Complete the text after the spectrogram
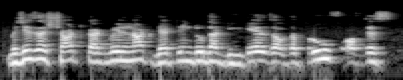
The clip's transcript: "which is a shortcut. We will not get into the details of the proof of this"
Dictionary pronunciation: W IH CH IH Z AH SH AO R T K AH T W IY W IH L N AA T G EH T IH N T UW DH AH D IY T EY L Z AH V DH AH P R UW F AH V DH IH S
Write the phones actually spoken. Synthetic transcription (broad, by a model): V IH CH IH Z AH SH AO R T K AH T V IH L N AA T G EH T IH N T UW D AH D IY T EY L Z AH V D AH P R UW F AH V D IH S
